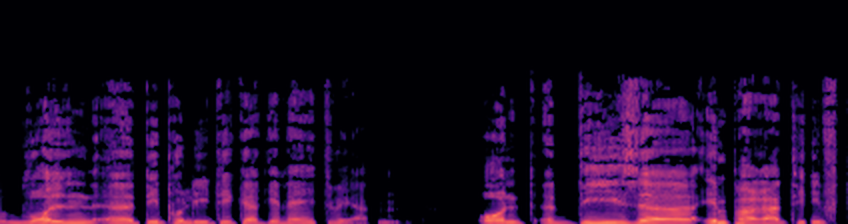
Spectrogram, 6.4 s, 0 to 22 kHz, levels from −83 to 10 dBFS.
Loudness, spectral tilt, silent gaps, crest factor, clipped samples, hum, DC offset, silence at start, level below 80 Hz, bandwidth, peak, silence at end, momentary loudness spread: -23 LUFS; -5.5 dB/octave; 3.31-3.58 s; 16 dB; under 0.1%; none; under 0.1%; 0 s; -70 dBFS; 14.5 kHz; -8 dBFS; 0.1 s; 12 LU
